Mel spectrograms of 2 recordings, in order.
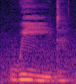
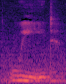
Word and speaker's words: we'd: the word we again is just simply the D sound at the end of that word not adding a syllable weed weed it's pronounced just like this word we'd we'd better get going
